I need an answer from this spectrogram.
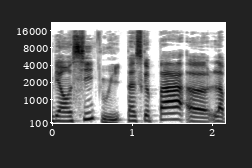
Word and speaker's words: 八: Voilà, donc attention de ne pas confondre encore une fois. Hein. Ti et Ouais. ti. Premier ton, chi. 4e ton, chi. Maintenant, 8. Pas.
